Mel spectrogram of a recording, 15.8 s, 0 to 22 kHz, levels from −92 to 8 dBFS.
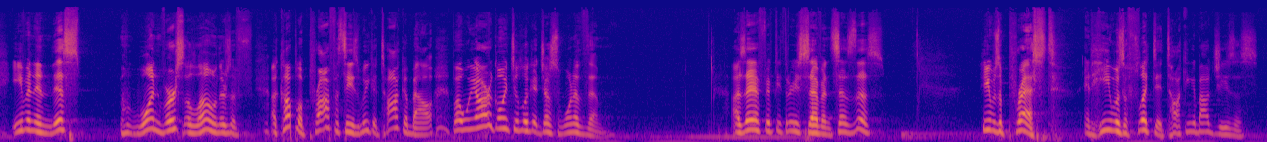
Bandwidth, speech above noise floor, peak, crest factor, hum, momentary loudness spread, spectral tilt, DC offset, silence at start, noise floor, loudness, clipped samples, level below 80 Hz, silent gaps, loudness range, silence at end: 18 kHz; 33 dB; -10 dBFS; 22 dB; none; 16 LU; -3.5 dB/octave; under 0.1%; 0.05 s; -65 dBFS; -31 LUFS; under 0.1%; -68 dBFS; none; 4 LU; 0.15 s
